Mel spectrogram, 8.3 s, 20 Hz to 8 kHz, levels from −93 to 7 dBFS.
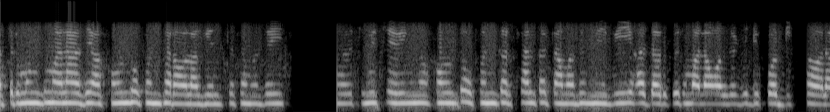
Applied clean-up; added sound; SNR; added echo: none; none; none; none.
